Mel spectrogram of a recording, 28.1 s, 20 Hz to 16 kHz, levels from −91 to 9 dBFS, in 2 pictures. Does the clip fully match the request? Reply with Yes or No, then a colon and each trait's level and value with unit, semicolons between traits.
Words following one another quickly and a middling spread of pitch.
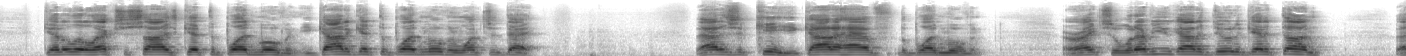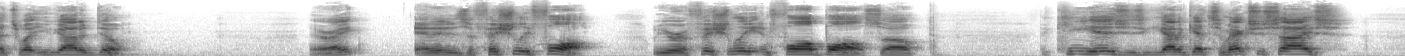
No: slow, 135 wpm; average, 4.1 semitones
